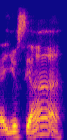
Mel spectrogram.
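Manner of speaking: usual speaking voice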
